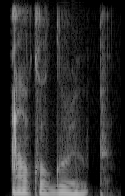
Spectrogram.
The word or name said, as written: alkyl group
